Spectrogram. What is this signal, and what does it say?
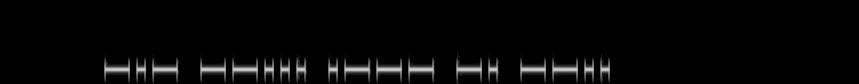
Morse code, heard as a keyed tone, about 15 wpm, 700 Hz. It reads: K7JNZ
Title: USA Call Signs - 5 Characters - Repeated 3x - 15wpm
